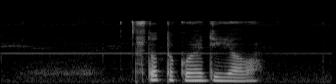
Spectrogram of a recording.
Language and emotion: Russian, neutral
